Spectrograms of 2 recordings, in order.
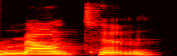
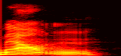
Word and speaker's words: mountain: talking about is there it's usually not pronounced as cotton cotton or Mountain okay with that t sound in there it's usually cotton and Mountain okay do you hear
